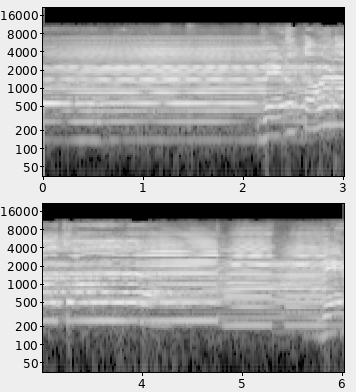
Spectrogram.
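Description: Male classical vocalist singing a Marathi gaulan (devotional song) over harmonium accompaniment: a long held note, then the voice bends through melodic turns from about two seconds in.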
